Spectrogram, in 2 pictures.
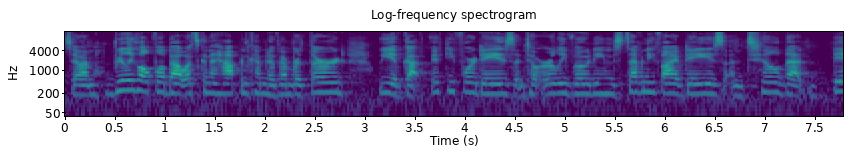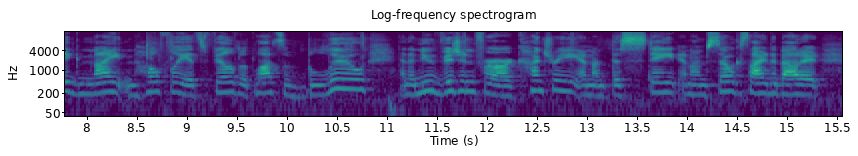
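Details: Adult woman; normal speech.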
